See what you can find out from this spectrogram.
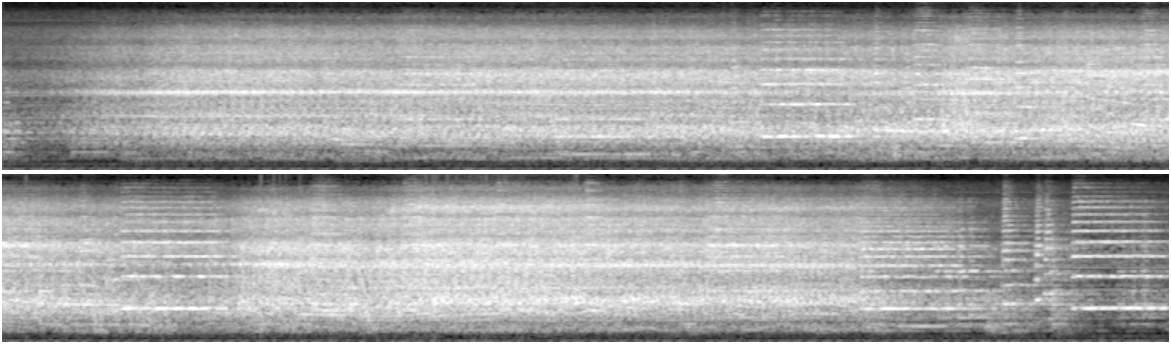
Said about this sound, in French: Et voici le camion qui s'éloigne du village d'Achipompé.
